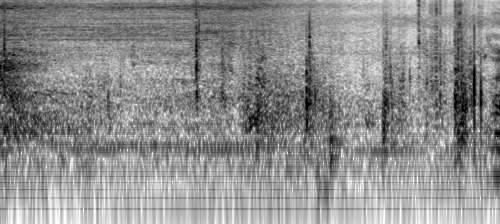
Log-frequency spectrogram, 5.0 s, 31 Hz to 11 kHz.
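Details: Volvo truck during service and inspection: loud steady air hiss fading over the first seconds, then clicks and rustling from handling parts; suspected leak at an air fitting that needs a 3/8 90-degree fitting, not yet repaired.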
